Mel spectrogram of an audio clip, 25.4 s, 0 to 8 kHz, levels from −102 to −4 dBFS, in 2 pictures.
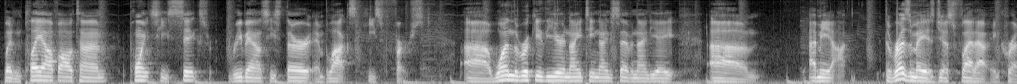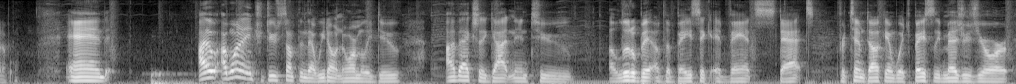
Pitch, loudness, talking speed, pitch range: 115 Hz, -19 LUFS, 160 wpm, 105-130 Hz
